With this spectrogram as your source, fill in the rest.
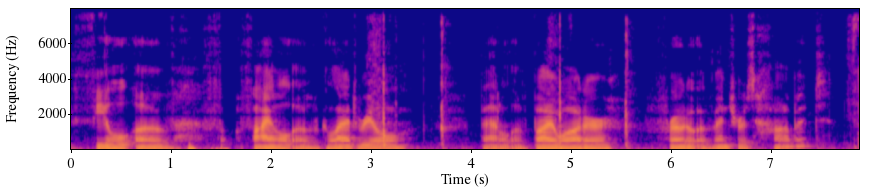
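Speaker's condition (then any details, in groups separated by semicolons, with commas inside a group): No condition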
